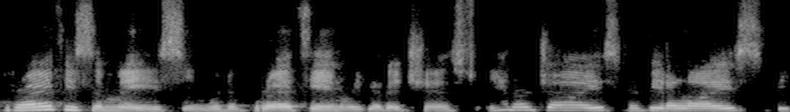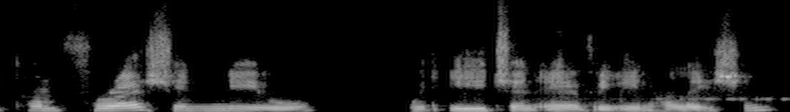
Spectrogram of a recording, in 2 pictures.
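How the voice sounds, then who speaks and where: A woman guiding a yoga class with slow, soothing, drawn-out cues. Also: mid-range voice, mellow, no room sound, rough recording. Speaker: yoga instructor. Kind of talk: guided yoga class instruction.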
